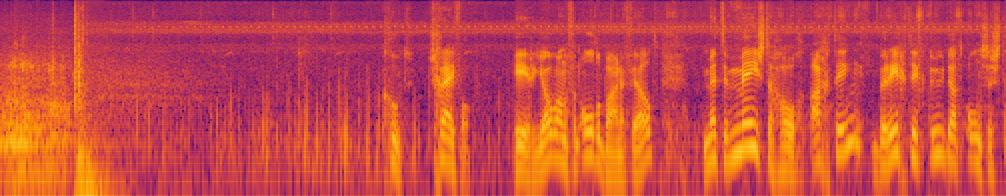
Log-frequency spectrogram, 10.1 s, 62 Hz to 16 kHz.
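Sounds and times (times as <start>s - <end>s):
ship's hatch shutting with a heavy thud: 0.7s - 1.7s
speech: 3.9s - 10.0s.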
